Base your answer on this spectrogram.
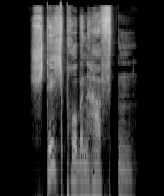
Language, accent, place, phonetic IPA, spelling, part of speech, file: German, Germany, Berlin, [ˈʃtɪçˌpʁoːbn̩haftn̩], stichprobenhaften, adjective, De-stichprobenhaften.ogg
- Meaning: inflection of stichprobenhaft: 1. strong genitive masculine/neuter singular 2. weak/mixed genitive/dative all-gender singular 3. strong/weak/mixed accusative masculine singular 4. strong dative plural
